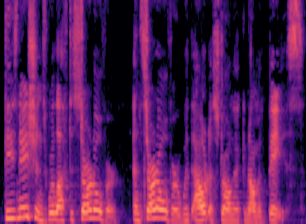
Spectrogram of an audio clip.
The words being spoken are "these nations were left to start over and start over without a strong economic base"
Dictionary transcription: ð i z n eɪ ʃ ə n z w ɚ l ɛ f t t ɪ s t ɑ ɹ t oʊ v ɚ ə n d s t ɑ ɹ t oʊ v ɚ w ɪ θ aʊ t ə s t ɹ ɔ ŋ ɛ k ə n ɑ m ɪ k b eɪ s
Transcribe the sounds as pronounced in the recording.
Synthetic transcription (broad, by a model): ð i z n eɪ ʃ ə n z w ɚ l ɛ f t t ɪ s t ɑ ɹ t oʊ v ɚ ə n s t ɑ ɹ t oʊ v ɚ w ɪ θ aʊ t ə s t ɹ ɔ ŋ ɛ k ə n ɑ m ɪ k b eɪ s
